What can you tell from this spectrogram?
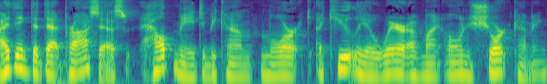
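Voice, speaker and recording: An ordinary speaking voice from a man at medium pitch, moderate pace with hardly any pauses and ordinary pitch variation, in a very clean recording with a silent background. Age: 60s. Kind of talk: podcast monologue.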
